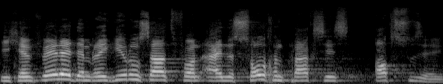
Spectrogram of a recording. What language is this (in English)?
Swiss German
